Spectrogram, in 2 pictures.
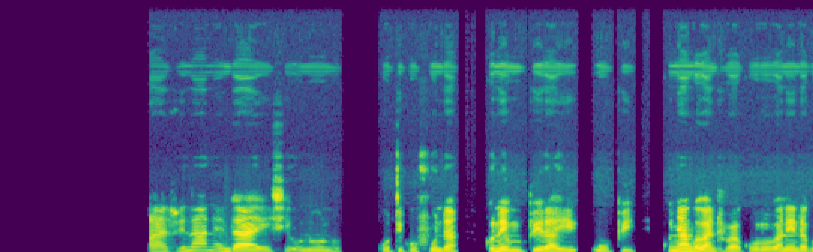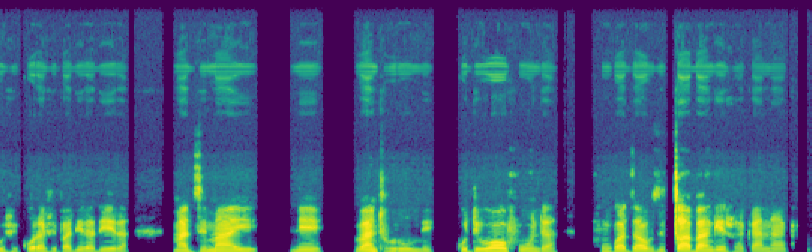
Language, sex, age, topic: Ndau, male, 36-49, education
